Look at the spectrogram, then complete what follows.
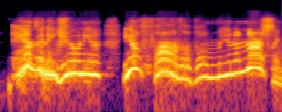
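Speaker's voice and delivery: very high, swooping sing-song voice. Asked what a TV mother sounds like, answering in an Olivia Soprano impression. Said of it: "What does she sound like?".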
